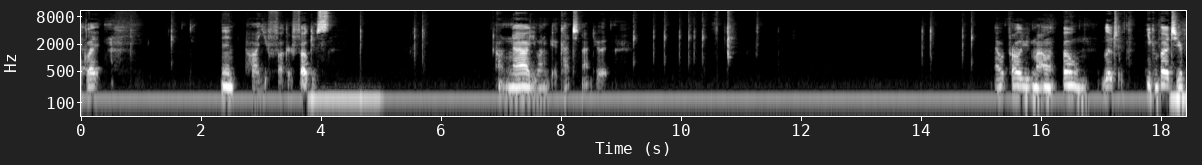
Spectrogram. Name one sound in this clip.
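Plastic buttons click under a thumb.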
